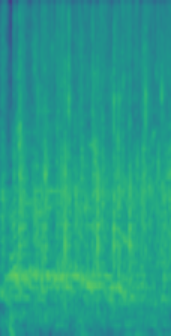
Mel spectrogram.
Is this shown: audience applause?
yes

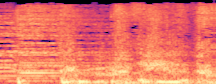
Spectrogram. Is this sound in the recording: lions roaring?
yes

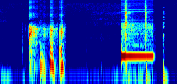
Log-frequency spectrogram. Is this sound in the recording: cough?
no

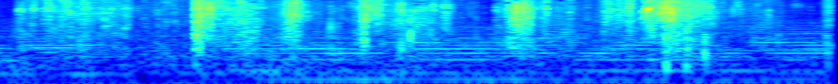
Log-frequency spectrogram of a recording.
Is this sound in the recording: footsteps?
yes

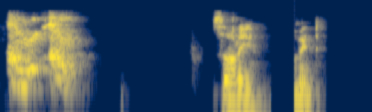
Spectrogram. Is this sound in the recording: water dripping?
no

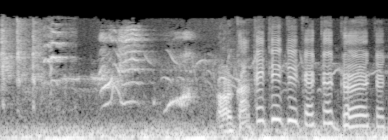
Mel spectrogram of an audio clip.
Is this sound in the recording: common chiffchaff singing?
yes

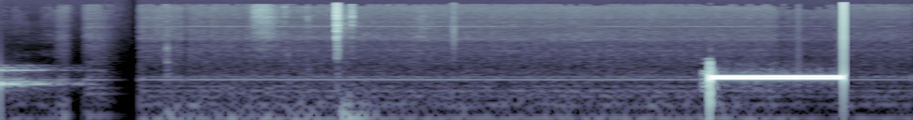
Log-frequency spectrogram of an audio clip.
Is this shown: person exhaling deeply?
no

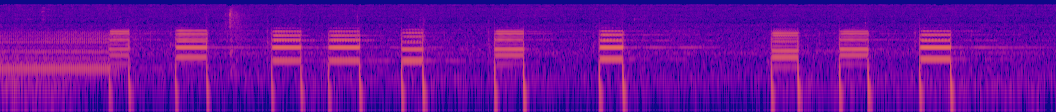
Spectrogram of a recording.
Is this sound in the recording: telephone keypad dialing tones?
yes

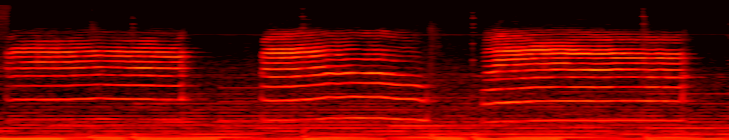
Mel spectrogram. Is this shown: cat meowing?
yes

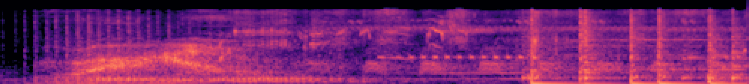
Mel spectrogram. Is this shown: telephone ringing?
no

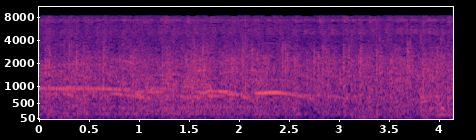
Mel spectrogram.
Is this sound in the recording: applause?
yes

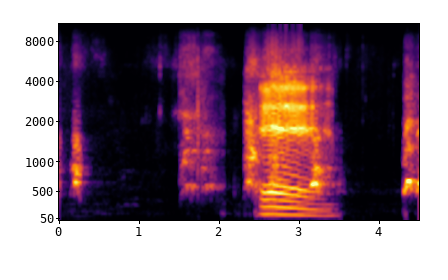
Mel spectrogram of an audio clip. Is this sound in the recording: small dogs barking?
yes

